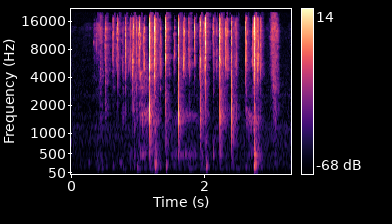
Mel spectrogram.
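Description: Quick bursts of typing on a computer keyboard, crisp close key clicks in uneven runs with short pauses, heard alone in a quiet room.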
